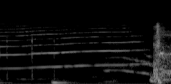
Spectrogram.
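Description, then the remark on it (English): A cat yowls at a door: one long, drawn-out yowl that slowly sinks in pitch, fairly steady, before a brief rough noisy burst cuts in at the end. “God damn it, cat. It's a shop. The cat wants to weigh in.”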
